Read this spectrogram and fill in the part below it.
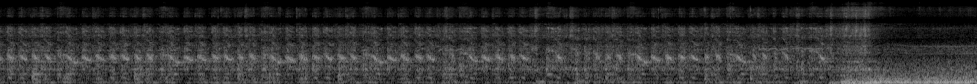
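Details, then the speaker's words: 1979 Corvette V8, not started in a few days, choke not hooked up, after replacing the mufflers with glasspacks: cranks, catches and settles into an even idle with a steady low rumble, no misses or lifter noise; exhaust leak on one side; healthy start and idle. "Sounds better than before. Not very loud, but it's got a little rumble to it."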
